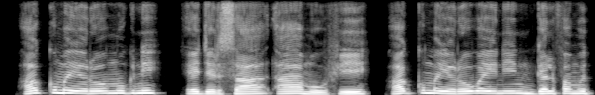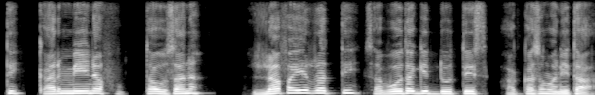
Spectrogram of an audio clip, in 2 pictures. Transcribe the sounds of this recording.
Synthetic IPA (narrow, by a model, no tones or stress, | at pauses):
ʔɐkːʊmɐjɛɾo̞ːmʊɡnɪ | ɛd͡ʒɛɾsaːᶑaːmuːfɪ | ʔɐkːʊmɐjɛɾo̞ːwɐjɪniːŋɡɐlfɐmʊt̪ːɪkʼɐɾmiːnɐfʊ̥t̪ɐʔʊsɐnɐ | lɐfɐɪrːɐt̪ːɪsɐbo̞ːt̪ɐɡɪd̪ːuːt̪ːɪs | ɐkːɐs̬ʊmɐnɪt̪ɐʔɐ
